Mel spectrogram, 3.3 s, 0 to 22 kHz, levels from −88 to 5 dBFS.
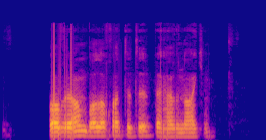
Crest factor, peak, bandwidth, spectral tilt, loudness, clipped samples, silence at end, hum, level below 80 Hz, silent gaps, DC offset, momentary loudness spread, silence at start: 18 dB; 0 dBFS; 11.5 kHz; -7 dB/octave; -18 LUFS; under 0.1%; 0.7 s; none; -52 dBFS; none; under 0.1%; 9 LU; 0.65 s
